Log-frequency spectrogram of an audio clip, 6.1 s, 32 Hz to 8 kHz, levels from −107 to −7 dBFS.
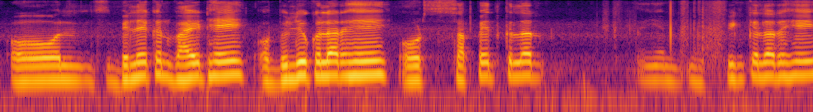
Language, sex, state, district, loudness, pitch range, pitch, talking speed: Hindi, male, Bihar, Araria, -23 LUFS, 155-190 Hz, 170 Hz, 145 wpm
